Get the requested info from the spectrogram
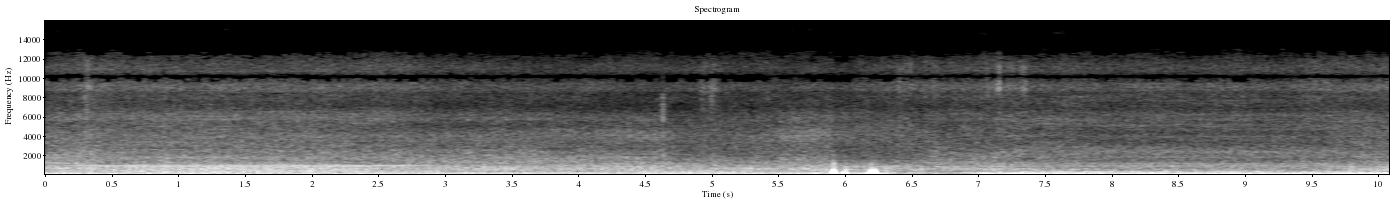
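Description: Outdoor central air conditioner condensing unit running: a steady low hum from the compressor and condenser fan. A couple of knocks come about six seconds in, the hum drops out briefly, and then it comes back.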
